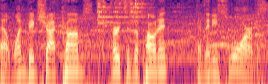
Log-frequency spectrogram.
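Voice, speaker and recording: An animated, excited tone at a fairly quick pace, with noticeable background noise. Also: man. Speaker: boxing commentator. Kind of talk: live boxing commentary. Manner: animated, fast play-by-play patter with excited exclamations.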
